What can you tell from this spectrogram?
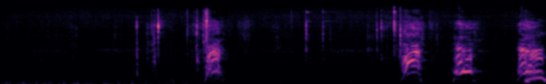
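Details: Swix the dog baying at his first wild boar: a few sharp, loud barks spaced about half a second apart after a quiet start, with a man's praising voice in Swedish nearby.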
